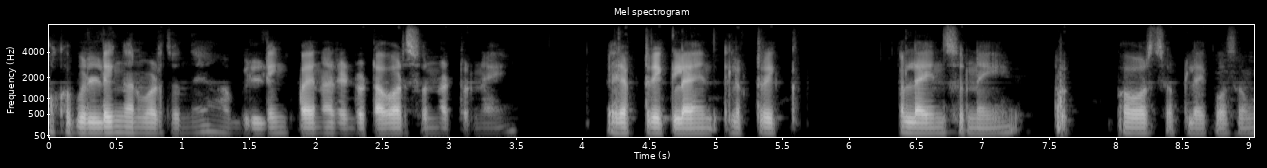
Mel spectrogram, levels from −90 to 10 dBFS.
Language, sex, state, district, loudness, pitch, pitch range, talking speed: Telugu, male, Andhra Pradesh, Anantapur, -22 LUFS, 100 Hz, 100-105 Hz, 115 wpm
